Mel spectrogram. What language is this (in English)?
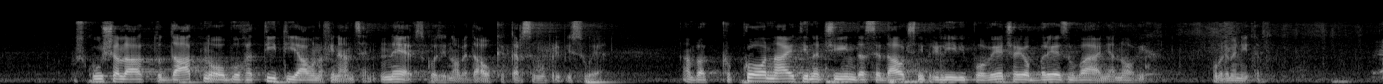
Slovenian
